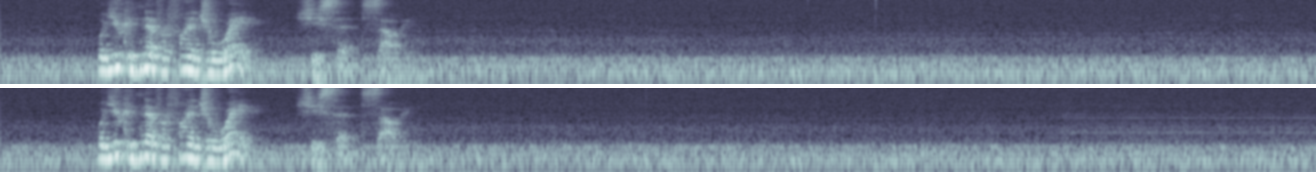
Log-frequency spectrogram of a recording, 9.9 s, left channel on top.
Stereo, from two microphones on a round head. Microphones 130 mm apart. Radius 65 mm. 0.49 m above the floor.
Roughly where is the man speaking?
Right.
